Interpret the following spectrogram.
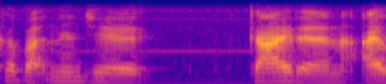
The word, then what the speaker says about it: Gaiden: at ninen that's why yes I know it's giden I probably know more Japanese than you do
